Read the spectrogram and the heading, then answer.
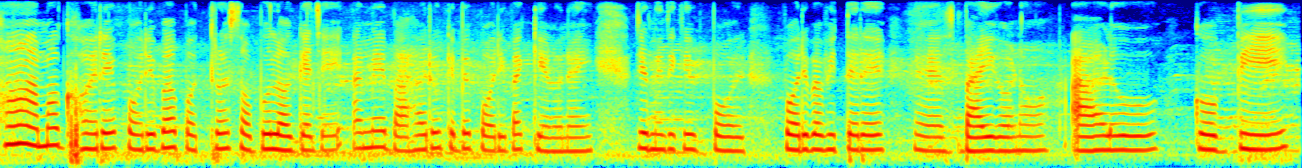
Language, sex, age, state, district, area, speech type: Odia, female, 18-30, Odisha, Puri, urban, spontaneous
